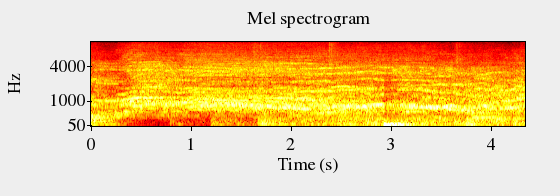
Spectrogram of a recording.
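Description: Lucha libre crowd shouting and cheering, many voices at once, as the music cuts off near the start. A heavy thud sounds about three seconds in.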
